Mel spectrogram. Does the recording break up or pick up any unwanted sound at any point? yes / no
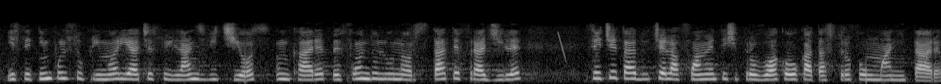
yes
